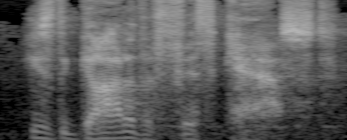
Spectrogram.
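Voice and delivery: low, soft statement of faith; understated reverent reply; quiet, assured answer. Retold or imitated. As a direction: say it hushed, as a simple certainty. Son's quiet answer, retold.

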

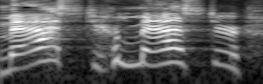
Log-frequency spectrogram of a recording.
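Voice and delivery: high, loud, desperate cry for help; panicked shout. Retold or imitated. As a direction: yell as if the boat is sinking. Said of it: "woke him up shouting".

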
